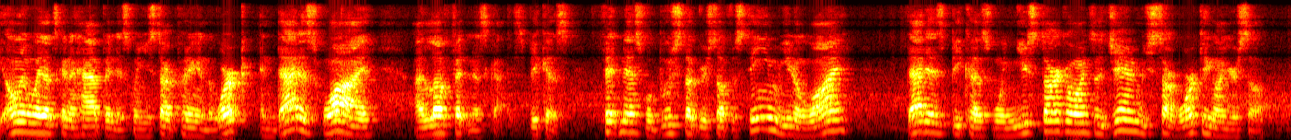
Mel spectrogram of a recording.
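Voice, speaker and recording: Noticeable background noise runs under this recording. A man speaks at a fairly quick pace with big swings in loudness. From El Salvador. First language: Spanish. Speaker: fitness vlogger. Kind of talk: motivational talk to camera. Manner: casual, halting with many fillers.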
